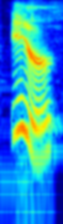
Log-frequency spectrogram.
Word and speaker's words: ear: When we see the word ear, we kind of pronounce it like the word rear, like the rear view mirror.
